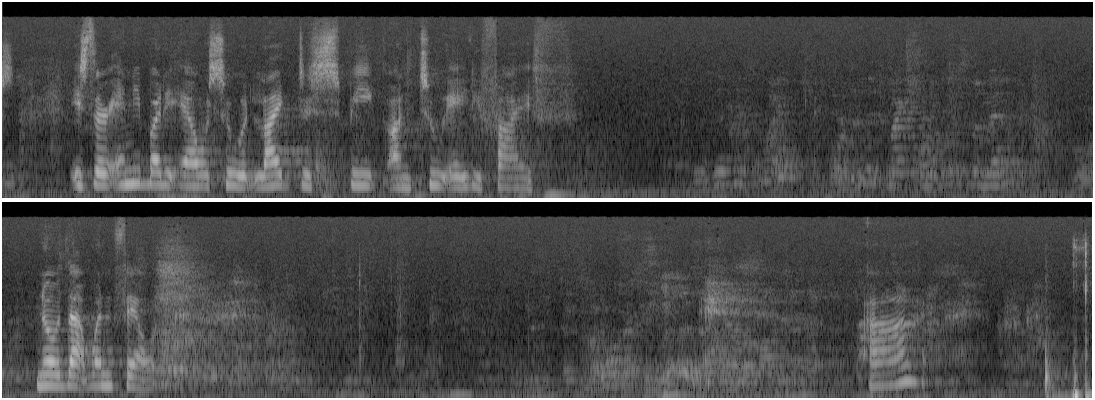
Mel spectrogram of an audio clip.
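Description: A woman speaks firmly into a microphone.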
